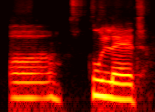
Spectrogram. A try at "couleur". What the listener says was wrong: Yes, you both made the same mistake. The last part of it is couleur. Okay, leur. It's like cooler, but just we elongate the last part of it. Cooler, cooler.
